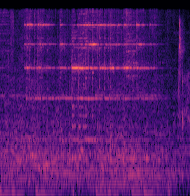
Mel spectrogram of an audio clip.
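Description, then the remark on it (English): Bicycle bells ring over and over against a busy street bustle in Beijing, their bright metallic tones overlapping and lingering, with indistinct voices and traffic murmur underneath. “And the sound I really remember most distinctly was that of bicycle bells.”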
